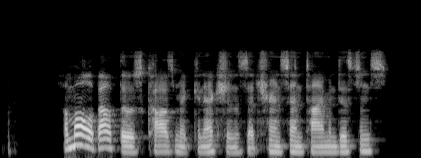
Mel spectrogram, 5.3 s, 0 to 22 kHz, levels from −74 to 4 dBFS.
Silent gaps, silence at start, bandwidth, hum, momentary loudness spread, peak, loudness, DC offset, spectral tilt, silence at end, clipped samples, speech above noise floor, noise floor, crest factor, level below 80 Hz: none; 0.1 s; 7 kHz; none; 10 LU; 0 dBFS; -17 LUFS; under 0.1%; -6 dB/octave; 0.45 s; under 0.1%; 59 dB; -76 dBFS; 16 dB; -58 dBFS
